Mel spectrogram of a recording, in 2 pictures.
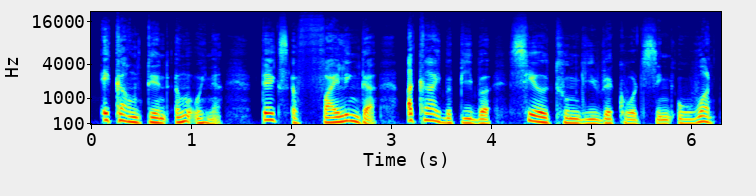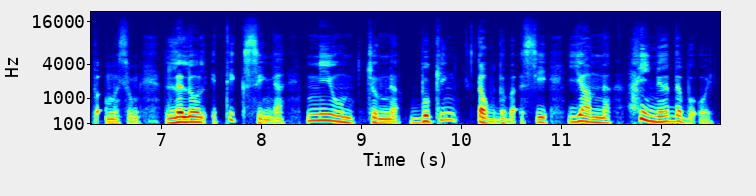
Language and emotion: Manipuri, disgusted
